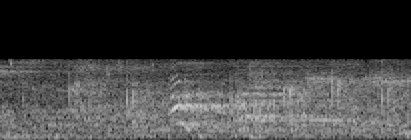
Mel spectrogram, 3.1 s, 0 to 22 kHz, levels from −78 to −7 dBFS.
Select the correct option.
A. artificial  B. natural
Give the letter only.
B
